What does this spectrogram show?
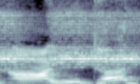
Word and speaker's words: Ayudha: Ayudha dha stress Shagna Dhyayudha Bahave Pitambaradhare Pitambaradhare dha stress Dhanye dha stress Durga Devi Namostute.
